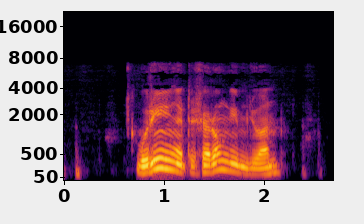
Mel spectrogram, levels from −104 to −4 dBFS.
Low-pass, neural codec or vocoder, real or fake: 7.2 kHz; none; real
